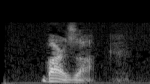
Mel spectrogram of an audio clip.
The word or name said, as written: barsac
